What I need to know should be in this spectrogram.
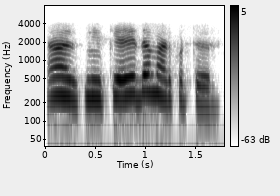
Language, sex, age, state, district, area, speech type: Kannada, female, 30-45, Karnataka, Dharwad, rural, conversation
